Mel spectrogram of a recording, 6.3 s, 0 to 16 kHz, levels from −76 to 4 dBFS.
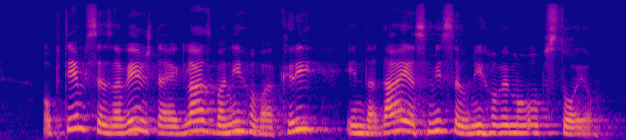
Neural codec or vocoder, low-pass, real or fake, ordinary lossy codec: autoencoder, 48 kHz, 128 numbers a frame, DAC-VAE, trained on Japanese speech; 14.4 kHz; fake; none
